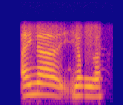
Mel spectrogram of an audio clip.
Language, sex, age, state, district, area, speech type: Manipuri, female, 30-45, Manipur, Kangpokpi, urban, conversation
